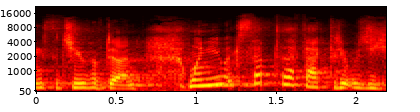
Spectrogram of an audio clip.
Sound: none

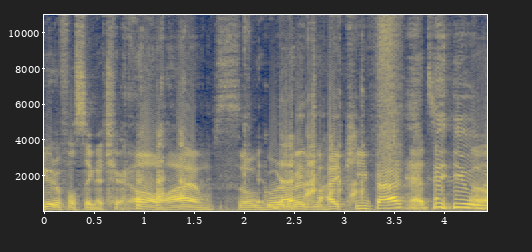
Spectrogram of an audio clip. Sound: laughs

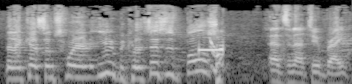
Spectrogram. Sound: beep

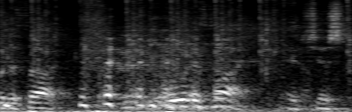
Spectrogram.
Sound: laughter

